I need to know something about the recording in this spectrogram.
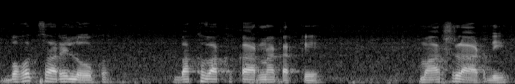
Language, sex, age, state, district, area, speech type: Punjabi, male, 30-45, Punjab, Mansa, rural, spontaneous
